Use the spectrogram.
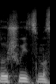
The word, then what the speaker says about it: Auschwitz: Bon, déjà, il sait même pas qu'on prononce Auschwitz.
